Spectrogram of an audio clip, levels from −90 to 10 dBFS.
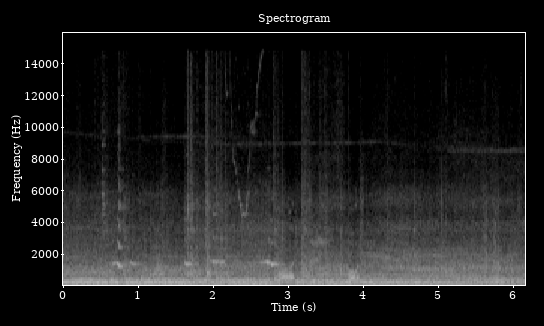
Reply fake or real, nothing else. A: real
